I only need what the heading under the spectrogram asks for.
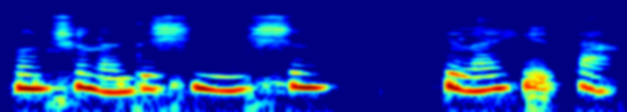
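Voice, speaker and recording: A woman narrates a story at a slow, measured pace. Her voice is fairly high but dark and mellow, with a gravelly, husky grain. The recording is dry and close, with faint music underneath. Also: little pitch movement, no room sound.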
